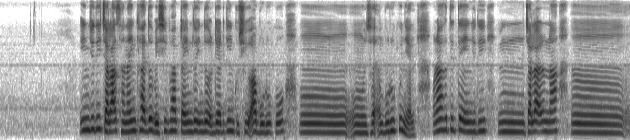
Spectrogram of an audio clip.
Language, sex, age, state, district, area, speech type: Santali, female, 30-45, West Bengal, Birbhum, rural, spontaneous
